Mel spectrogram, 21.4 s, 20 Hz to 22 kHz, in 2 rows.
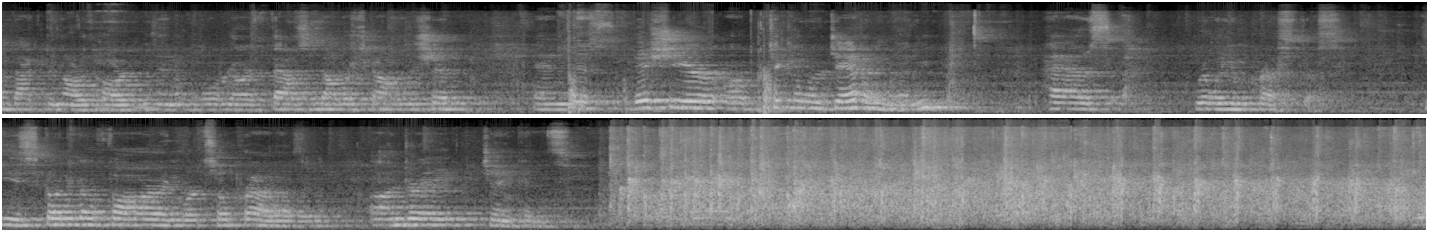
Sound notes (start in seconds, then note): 15.2 audience applauds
